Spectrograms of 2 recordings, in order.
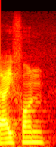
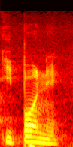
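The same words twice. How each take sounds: First: "iPhone" said the English way, "ai-fon". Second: "iPhone" read letter by letter the Spanish way, "i-po-ne". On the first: Podcaster giving the correct English "iPhone". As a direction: say "iPhone" as "aifon", English style. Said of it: "en vez de". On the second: Podcaster mocking a bad tech host, spelt-out "iPhone". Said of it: "no mola mucho". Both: Shown as a demonstration.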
